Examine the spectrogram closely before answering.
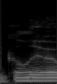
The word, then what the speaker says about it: Gloo: not get in that doorway so glue and glue is spelled gl-o-o for those who don't know a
